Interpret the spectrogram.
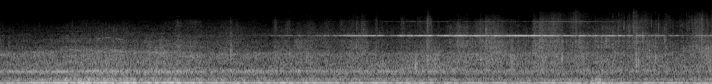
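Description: Freight train rolling slowly along the rails, with a steady low rumble of wheels and running gear and a few faint clicks. A thin, high, steady wheel squeal comes in about three seconds in and holds.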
